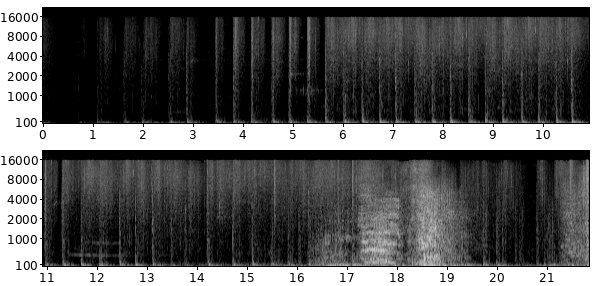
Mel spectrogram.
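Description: Heavy footsteps thud rapidly as a large creature runs over the ground.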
